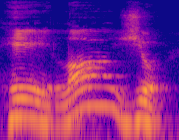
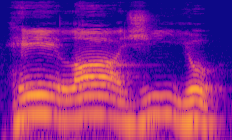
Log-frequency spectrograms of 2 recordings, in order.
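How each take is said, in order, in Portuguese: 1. O i e o finais formam uma sílaba só. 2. O i e o finais estão separados. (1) "você faz relógio. Então, o io ficou juntinho" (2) "você não faz relógio"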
